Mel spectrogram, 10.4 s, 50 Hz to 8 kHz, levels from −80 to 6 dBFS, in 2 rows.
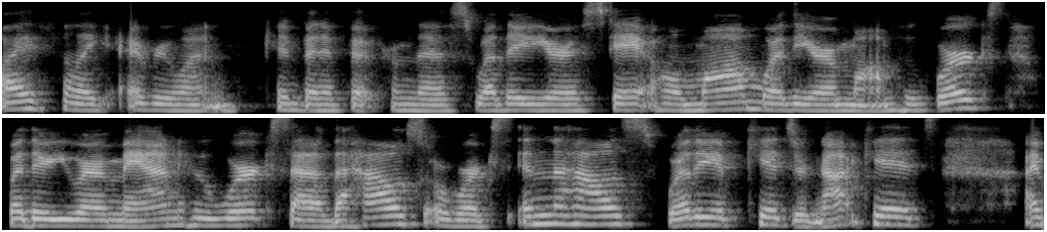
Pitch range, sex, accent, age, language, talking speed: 170-210 Hz, female, American, 20-39, English, 260 wpm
